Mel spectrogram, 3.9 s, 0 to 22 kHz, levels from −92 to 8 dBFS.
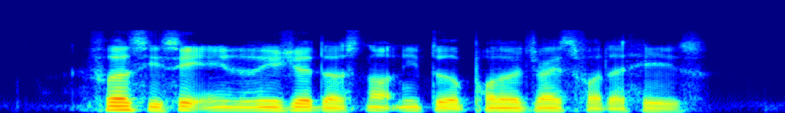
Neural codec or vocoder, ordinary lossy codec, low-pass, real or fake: codec, 16 kHz, 2 kbps, X-Codec, HuBERT features, trained on LibriSpeech; none; 7.2 kHz; fake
